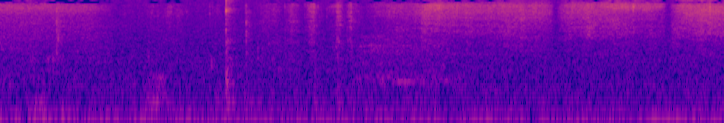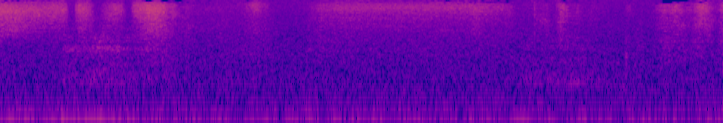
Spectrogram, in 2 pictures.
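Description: A wipe held under long-nailed fingertips is rubbed across the black plastic keys of an open laptop keyboard to clean it. The result is a quiet, steady, continuous soft swishing and scratchy rubbing with bright hiss and faint tapping ticks from the keys.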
